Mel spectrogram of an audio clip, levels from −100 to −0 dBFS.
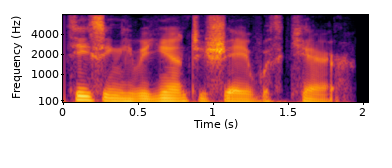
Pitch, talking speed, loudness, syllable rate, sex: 90 Hz, 205 wpm, -17 LUFS, 5.4 syllables/s, male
